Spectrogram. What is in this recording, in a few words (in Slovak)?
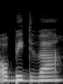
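"obidva", Slovak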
